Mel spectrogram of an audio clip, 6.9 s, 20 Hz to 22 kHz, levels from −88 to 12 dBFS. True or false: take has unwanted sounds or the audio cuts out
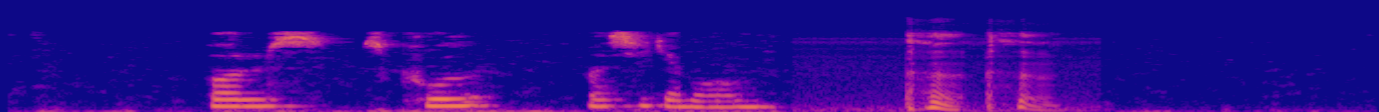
true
